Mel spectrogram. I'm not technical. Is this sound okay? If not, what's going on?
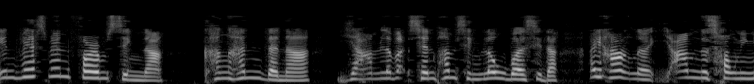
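No. Throughout the speech there is plainly audible compression damage, most likely from WMA compression squeezed to a low data rate. Nothing reaches above about 10.1 kHz, so the crisp top end of consonants like s and t is missing. The encoder works in chunks of sound, so its errors smear over short stretches: syllables ring, and a hiss swells and fades with the voice.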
